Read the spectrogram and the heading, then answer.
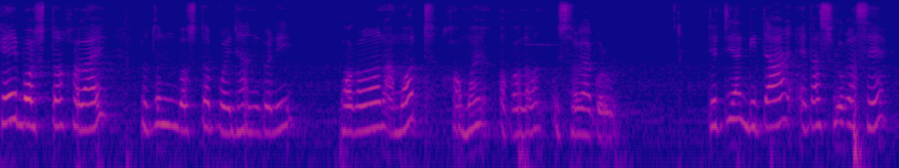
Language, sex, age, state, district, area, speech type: Assamese, female, 60+, Assam, Majuli, urban, spontaneous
